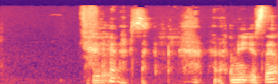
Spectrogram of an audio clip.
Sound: laughs

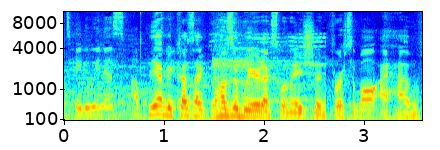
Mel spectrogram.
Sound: buzzer

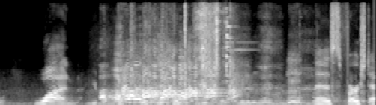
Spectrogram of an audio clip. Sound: judges laughing

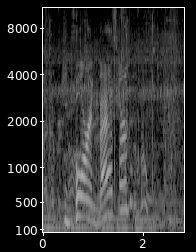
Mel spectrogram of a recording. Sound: laughs

